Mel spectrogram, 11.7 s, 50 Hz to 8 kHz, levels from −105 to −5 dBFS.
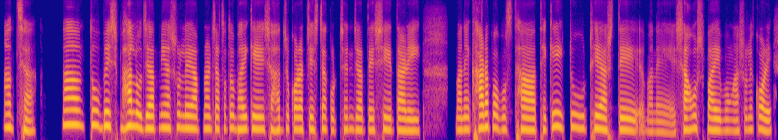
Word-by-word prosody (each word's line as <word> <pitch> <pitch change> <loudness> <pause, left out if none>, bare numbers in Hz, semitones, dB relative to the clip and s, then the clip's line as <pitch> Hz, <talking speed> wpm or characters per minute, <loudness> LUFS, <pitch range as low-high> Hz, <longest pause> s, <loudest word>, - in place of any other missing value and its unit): আচ্ছা। 230 -4 0 0.6
আ - - +4 0.4
তো 290 - 0 0.2
বেশ 265 -2 +4 0.2
ভালো 265 +1 +6
যে - - +6
আপনি 230 +2 -7
আসলে 230 0 -2 0.2
আপনার 220 +1 -3
চাচাত 220 +1 -3
ভাইকে 215 +1 +2 0.2
সাহায্য 205 +1 -3
করার 210 -1 +3
চেষ্টা 215 +1 -1
করছেন 200 +2 -7
যাতে 200 -1 -2 0.2
সে 220 - -1 0.2
তার 200 -1 +3
এই 190 - 0 0.6
মানে 205 +1 0
খারাপ 235 +2 +6
অবস্থা 210 0 -4 0.3
থেকে 210 +3 -4
একটু 240 +2 -7
উঠে 225 +1 -2
আসতে 205 +1 -4 0.4
মানে 175 0 -8 0.4
সাহস 210 +2 +2
পায় 205 -2 +3
এবং 190 0 -8
আসলে 205 +2 -8
করে। 205 -4 +3
210 Hz, 165 wpm, -23 LUFS, 200-230 Hz, 0.6 s, ভালো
